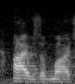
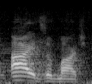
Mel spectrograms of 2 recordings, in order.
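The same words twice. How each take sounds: First: "Ives" with a V sound in place of D. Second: "Ides" with a D sound before the S. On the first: Teacher jokes about the word, "Ives" with a V for the D. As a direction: say "Ives" to rhyme with "hives". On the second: Teacher checks the word with the class, "Ides" with a clear D. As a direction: say "Ides" to rhyme with "tides". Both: Shown as a demonstration. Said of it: "is it Ives or Ides".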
